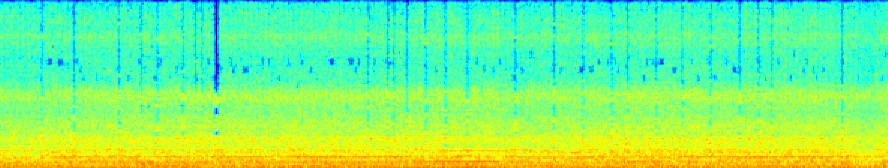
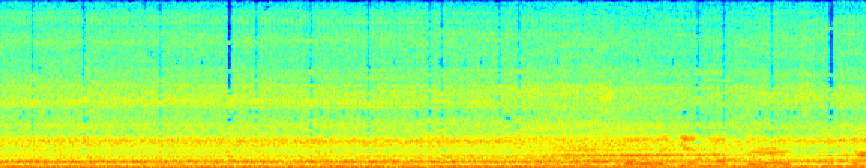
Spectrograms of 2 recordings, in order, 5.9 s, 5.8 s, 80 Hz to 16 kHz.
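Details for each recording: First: Generac-built Honeywell standby generator after an overspeed shutdown: the loose governor servo screw was Loctited and the servo readjusted with room to go slower or faster; steady, level engine hum, no hunting or surging; normal governed run. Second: Generac-built Honeywell propane standby generator: loud, steady high-pitched drone around 4,000 rpm with no dip or hunting. The engine is overspeeding because the governor is not controlling it, and a failing stepper motor is suspected.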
